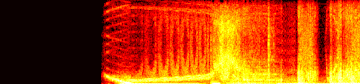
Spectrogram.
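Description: Small explosions and blaster shots go off in a video game.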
